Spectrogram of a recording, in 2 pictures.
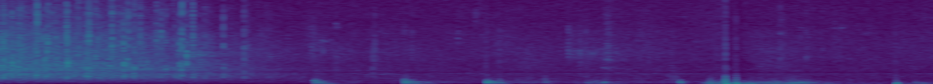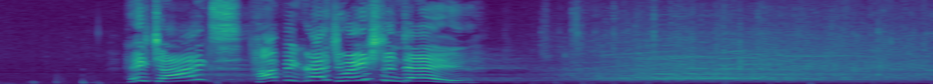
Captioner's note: applause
